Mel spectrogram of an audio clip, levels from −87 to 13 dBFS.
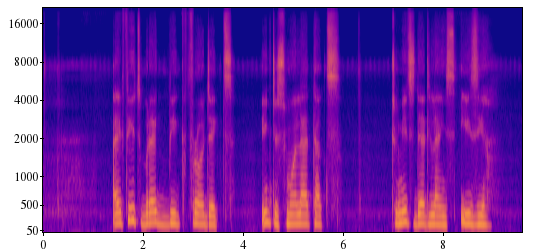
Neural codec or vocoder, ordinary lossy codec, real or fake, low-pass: autoencoder, 48 kHz, 32 numbers a frame, DAC-VAE, trained on Japanese speech; none; fake; none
